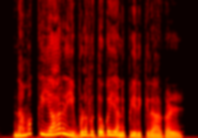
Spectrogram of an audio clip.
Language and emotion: Tamil, surprised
